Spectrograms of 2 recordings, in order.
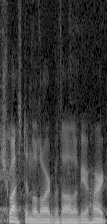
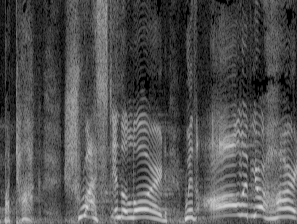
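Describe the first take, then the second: First: It is said flatly, without emotion. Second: It is said with strong emotion.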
